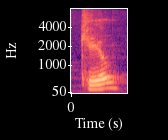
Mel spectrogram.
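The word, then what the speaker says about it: Khale: This kid from San Diego State, I think his first name is pronounced Kale. It's K-H-A-L-E, yeah, Waring.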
